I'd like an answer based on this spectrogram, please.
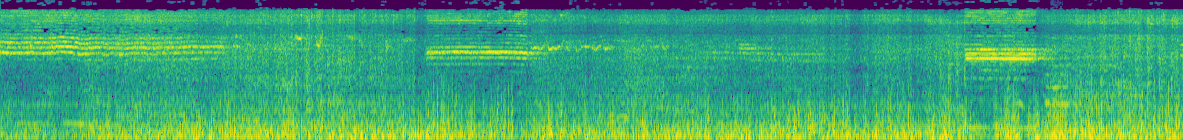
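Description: Busy street traffic with a steady rumble of engines and road noise. Vehicle horns sound three times: at the start, about four seconds in, and near the end.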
